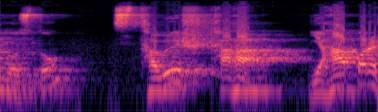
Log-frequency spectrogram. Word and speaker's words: स्थविष्ठः: कुछ लोग इसका उच्चारण स्थविष्ठः ऐसा करते हैं जो कि गलत है। इसका सही उच्चारण है स्थविष्ठः, स्थविष्ठः।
